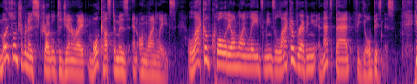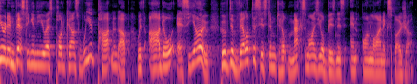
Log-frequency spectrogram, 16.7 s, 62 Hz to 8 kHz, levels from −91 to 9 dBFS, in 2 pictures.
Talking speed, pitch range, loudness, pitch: 185 wpm, 130-195 Hz, -21 LUFS, 155 Hz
